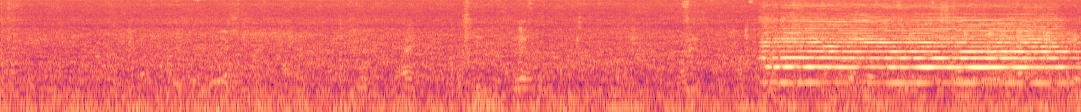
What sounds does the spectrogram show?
unidentified alert signal, person or small group talking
